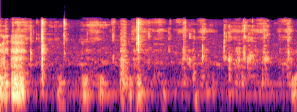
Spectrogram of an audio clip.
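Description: A person chewing a mouthful of steak sandwich close to the microphone, with irregular clicks through the chewing and a louder burst right at the start.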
